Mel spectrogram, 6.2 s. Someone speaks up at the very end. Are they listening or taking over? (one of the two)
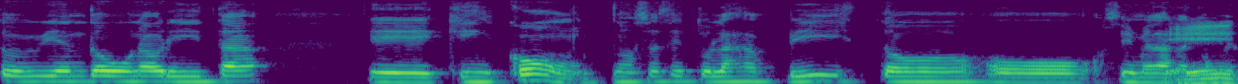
taking over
